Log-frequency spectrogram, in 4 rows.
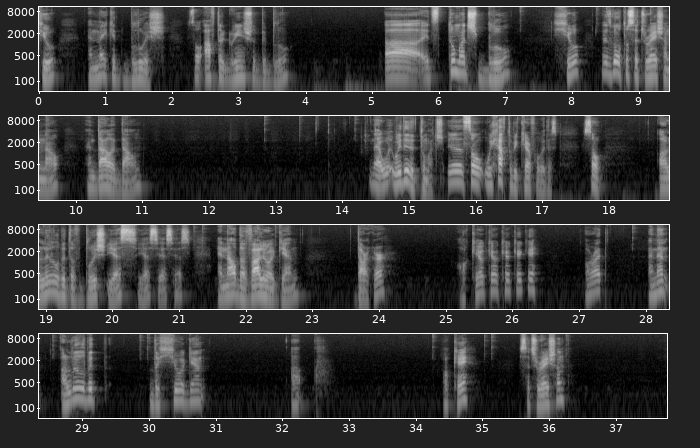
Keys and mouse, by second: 14.2 ctrl+z.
